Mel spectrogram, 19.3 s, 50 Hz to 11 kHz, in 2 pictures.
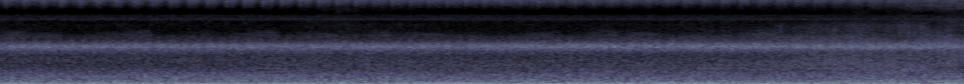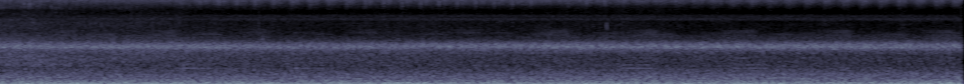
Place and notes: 北投區關渡里, Taipei City - Environmental sounds
Frogs sound, Traffic Sound, Environmental Noise, Bicycle Sound, Pedestrians walking and running through people
Binaural recordings
Sony PCM D100+ Soundman OKM II SoundMap20140318-6)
